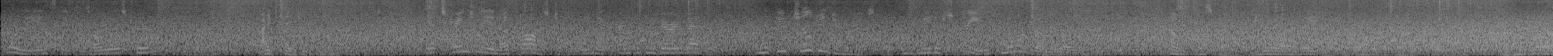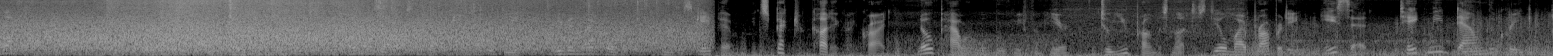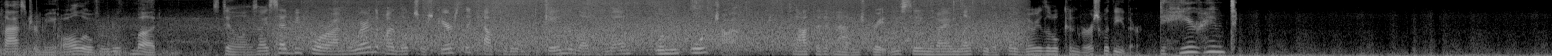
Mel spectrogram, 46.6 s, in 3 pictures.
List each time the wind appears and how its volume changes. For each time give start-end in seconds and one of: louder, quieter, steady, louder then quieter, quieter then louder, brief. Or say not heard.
0.0-46.5 louder then quieter.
